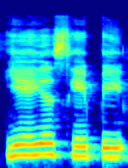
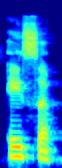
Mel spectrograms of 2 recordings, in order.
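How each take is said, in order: First: Each letter is spoken separately. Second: It is spoken as a single word. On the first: "You can pronounce it as ASAP" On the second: "say it like a word"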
